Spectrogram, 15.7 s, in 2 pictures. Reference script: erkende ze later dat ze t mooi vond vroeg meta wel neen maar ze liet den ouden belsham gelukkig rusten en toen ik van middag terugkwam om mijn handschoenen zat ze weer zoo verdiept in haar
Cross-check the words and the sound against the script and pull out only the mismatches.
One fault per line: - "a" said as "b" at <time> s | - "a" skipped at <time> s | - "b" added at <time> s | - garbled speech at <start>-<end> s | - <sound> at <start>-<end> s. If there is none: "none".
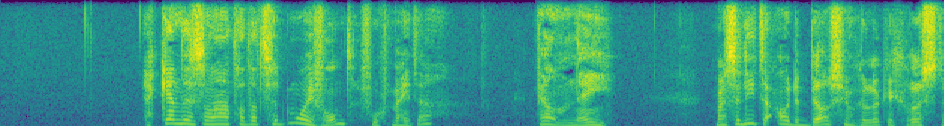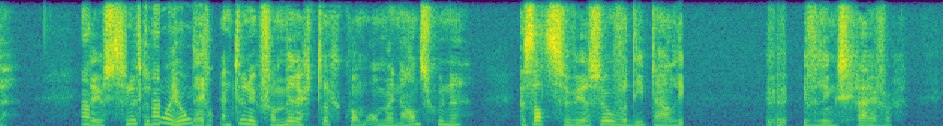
- garbled speech at 8.5-9.6 s
- "in" skipped at 13.3 s
- laugh at 14.2-14.4 s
